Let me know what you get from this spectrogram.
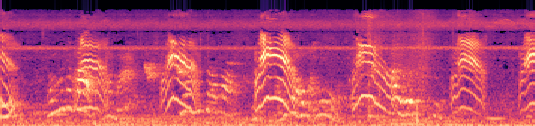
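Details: Lost kitten calling for its mother, giving repeated arched, high meows roughly once a second, some overlapping, with a faint steady high whine and soft background murmur.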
